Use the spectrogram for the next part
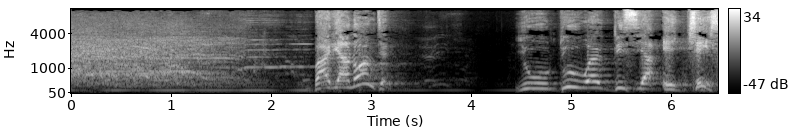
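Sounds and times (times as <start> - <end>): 
crowd of worshippers shouting at a preacher during a prayer session: 0.0 - 2.0
speech: 2.4 - 3.3, 4.4 - 6.4.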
